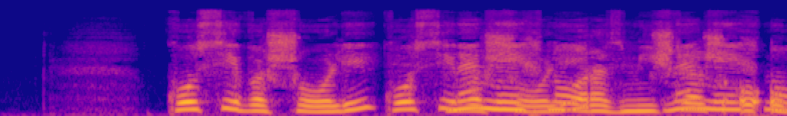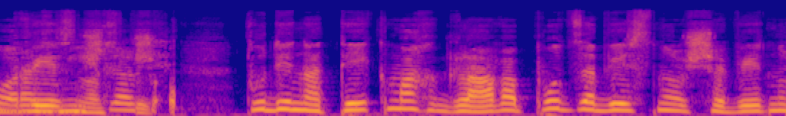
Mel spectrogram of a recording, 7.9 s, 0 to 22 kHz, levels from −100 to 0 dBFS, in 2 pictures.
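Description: Throughout the speech there is plainly audible HE-AAC compression damage, which fits a low bitrate of around 24 kbps. The treble is rebuilt from copied lower bands, so s sounds turn gritty, metallic or lispy. On a spectrogram, the top band looks like a patterned, repeated copy whose harmonics don't line up with those below the crossover.

From 1.92 s, just after "si v šoli", until 4.80 s, before "tudi na tekmah glava", a doubled audio track appears. A full-band copy about 5 dB quieter trails the original by roughly a second, likely from a second capture path or an out-of-step edit. It starts and stops abruptly. The waveform shows a second, overlapping envelope, and the spectrogram shows a ghost layer shifted in time.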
